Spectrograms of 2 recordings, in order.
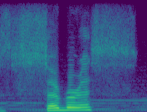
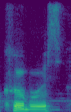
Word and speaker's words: Cerberus: the fates yes um cerberus or kerber service or kerberos no one can agree how we were supposed to actually pronounce it it's a whole thing but i prefer saying cerberus because that's just how i grew up saying it and i'm not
